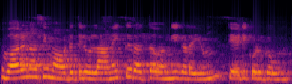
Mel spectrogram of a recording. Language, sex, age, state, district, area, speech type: Tamil, female, 18-30, Tamil Nadu, Cuddalore, rural, read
